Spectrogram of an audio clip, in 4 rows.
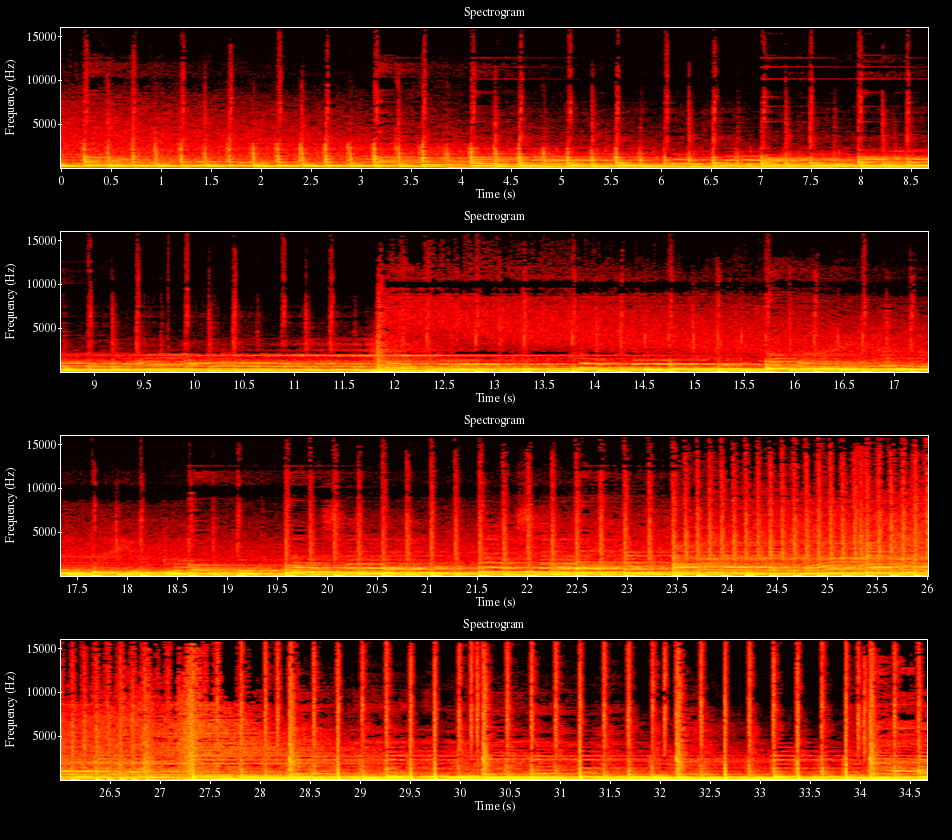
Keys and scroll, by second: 0.6 ctrl+g, 1.4 e, 4.5 Escape, 17.1 space, 18.6 Delete, 30.4 Escape.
